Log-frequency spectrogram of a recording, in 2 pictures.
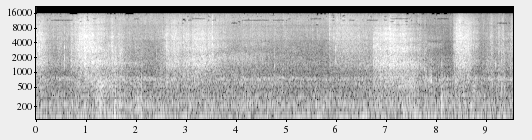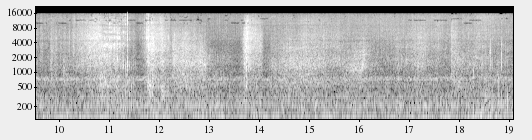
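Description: A wet, soapy sponge squishes and squelches as it is squeezed again and again.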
